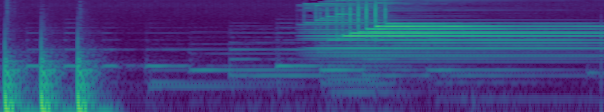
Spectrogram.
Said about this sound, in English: The wolf knocks on Grandmother's door.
